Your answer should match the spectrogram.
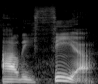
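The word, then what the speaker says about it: ἀληθείᾳ: So it's pronounced a little bit differently because the accent is falling on this later syllable. That accent mark's right above the iota there. And also you have that iota subscript. Now remember, the iota subscript is not pronounced. It doesn't change pronunciation.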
